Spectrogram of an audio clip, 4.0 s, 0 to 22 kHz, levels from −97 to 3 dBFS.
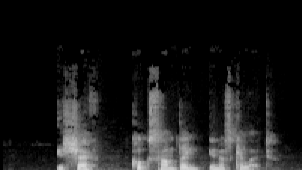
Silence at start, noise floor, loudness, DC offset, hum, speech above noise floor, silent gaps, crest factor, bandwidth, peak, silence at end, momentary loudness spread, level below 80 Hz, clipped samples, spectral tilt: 0.75 s; -78 dBFS; -21 LUFS; under 0.1%; none; 58 dB; none; 20 dB; 13.5 kHz; -2 dBFS; 0.45 s; 14 LU; -62 dBFS; under 0.1%; -5 dB/octave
